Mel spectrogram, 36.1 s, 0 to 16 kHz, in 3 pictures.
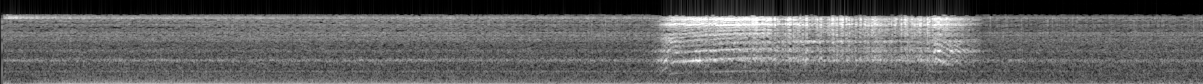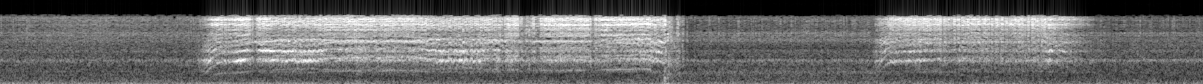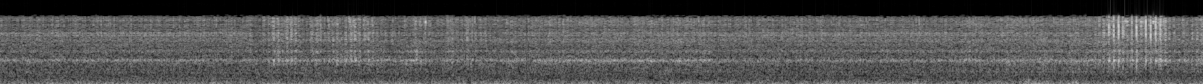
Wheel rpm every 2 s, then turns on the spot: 0, 0, 0, 110, 110, 0, 10, 140, 160, 50, 80, 40, 0, 10, 20, 10, 10, 20.
18-20 26-36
